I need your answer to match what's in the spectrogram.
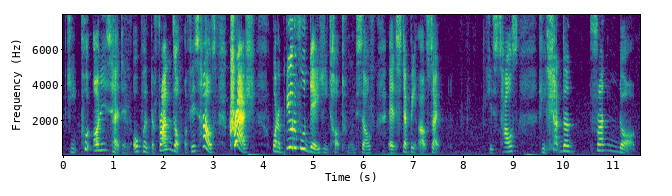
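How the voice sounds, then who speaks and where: A storybook reader on a children's channel performs a picture book in a high, sing-song, fairly bright voice at a measured pace. She exclaims the sound effects and occasionally trips over words, then fixes them. Faint music plays, and the audio quality is poor.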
